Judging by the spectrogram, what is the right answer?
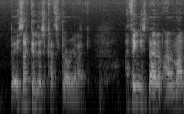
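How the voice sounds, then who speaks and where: The speaker has an English accent. The tone is animated. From England. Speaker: streamer. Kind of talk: casual chat.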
